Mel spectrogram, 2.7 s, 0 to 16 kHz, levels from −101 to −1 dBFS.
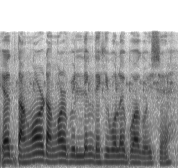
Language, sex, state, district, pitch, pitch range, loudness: Assamese, male, Assam, Kamrup Metropolitan, 135 Hz, 125-150 Hz, -18 LUFS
